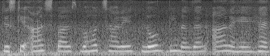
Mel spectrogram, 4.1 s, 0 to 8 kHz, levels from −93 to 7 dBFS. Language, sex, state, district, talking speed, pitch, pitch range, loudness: Hindi, female, Madhya Pradesh, Dhar, 160 wpm, 260 Hz, 250-275 Hz, -17 LUFS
